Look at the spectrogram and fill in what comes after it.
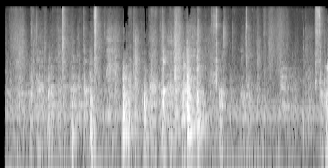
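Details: Nine-day-old Labrador Retriever puppies give soft squeaks, whimpers and snuffling grunts in a small room.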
